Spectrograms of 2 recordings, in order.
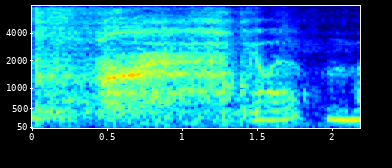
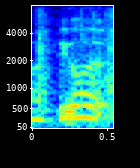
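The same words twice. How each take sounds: First: Slow whisper, barely any voice. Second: Said in the usual way. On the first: Real, not acted. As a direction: breathe it out softly after a sigh.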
